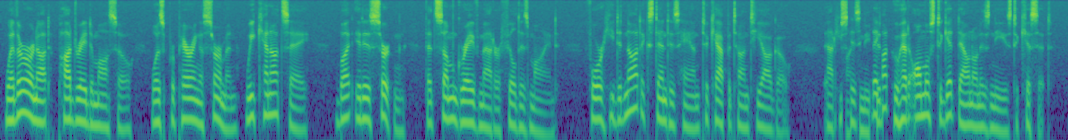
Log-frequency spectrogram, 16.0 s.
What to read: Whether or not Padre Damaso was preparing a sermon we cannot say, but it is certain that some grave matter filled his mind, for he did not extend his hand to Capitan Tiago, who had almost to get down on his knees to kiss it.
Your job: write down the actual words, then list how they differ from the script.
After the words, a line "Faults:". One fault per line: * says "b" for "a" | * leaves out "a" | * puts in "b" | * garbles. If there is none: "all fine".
Whether or not Padre Damaso was preparing a sermon we cannot say, but it is certain that some grave matter filled his mind, for he did not extend his hand to Capitan Tiago, [garbled] who had almost to get down on his knees to kiss it.
Faults:
* garbles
